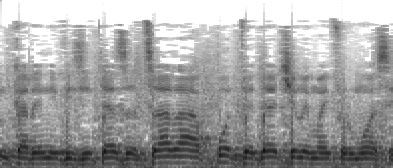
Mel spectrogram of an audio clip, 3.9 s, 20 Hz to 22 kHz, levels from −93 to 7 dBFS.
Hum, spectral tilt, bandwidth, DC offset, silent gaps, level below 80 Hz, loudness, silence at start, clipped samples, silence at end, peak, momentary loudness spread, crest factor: none; -5.5 dB/octave; 14 kHz; under 0.1%; none; -30 dBFS; -11 LUFS; 0 s; 0.2%; 0 s; 0 dBFS; 3 LU; 10 dB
